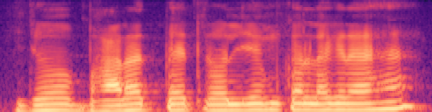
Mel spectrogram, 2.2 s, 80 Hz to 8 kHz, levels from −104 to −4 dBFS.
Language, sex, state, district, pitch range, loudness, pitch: Hindi, male, Bihar, Patna, 150-160 Hz, -13 LUFS, 155 Hz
